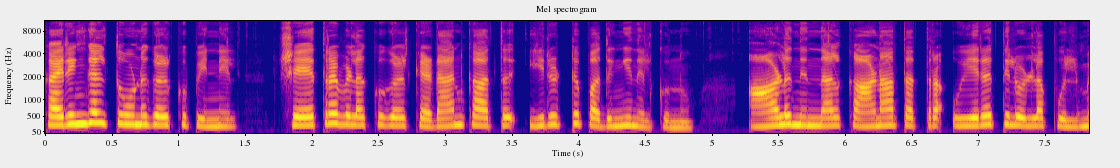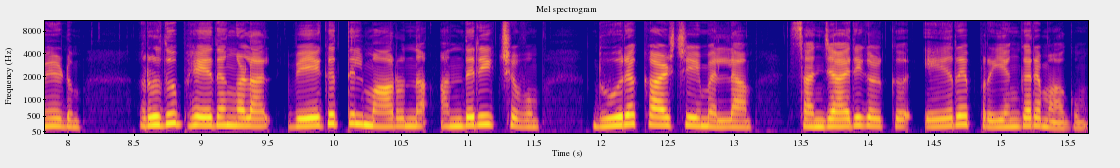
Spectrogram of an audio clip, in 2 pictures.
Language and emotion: Malayalam, neutral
